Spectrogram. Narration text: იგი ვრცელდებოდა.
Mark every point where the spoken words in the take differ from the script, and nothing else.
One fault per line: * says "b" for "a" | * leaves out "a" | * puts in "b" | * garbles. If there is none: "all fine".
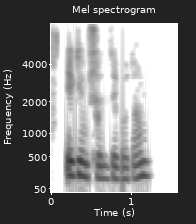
all fine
